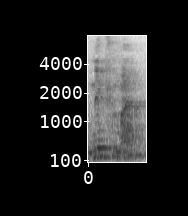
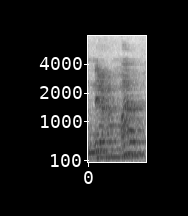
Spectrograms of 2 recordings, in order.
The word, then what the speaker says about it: ni'mat: Dia kata kalau kita sebut nikmat, maksud dia pada Tuhan. Dia sebut ni'mat, kurniaan Tuhan, dia beza. Dia sebut ni'mat. Tuhuni Aziz bin ni'mat, bukan nikmat.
